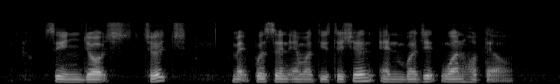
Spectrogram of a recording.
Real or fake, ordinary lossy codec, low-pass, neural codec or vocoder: real; none; 7.2 kHz; none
